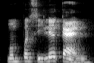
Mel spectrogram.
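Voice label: "mempersilakan", Malay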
